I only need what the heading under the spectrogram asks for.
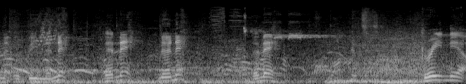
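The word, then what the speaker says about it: Nenê: Now, if you're wondering on pronunciation, that would be Nene.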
